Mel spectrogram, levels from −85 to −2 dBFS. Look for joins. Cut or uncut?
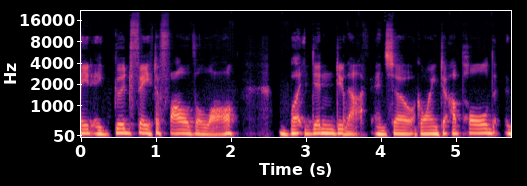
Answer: cut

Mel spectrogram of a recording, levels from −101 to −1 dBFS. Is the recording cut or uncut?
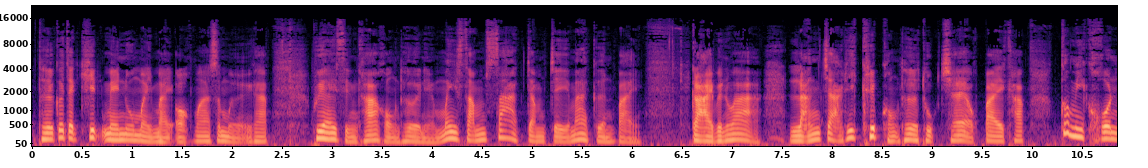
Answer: cut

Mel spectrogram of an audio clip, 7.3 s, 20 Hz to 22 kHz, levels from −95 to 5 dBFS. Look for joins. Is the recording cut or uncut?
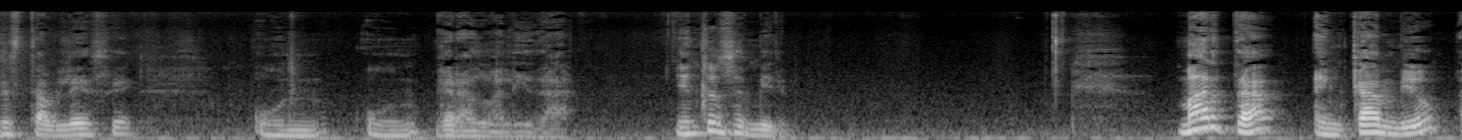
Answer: cut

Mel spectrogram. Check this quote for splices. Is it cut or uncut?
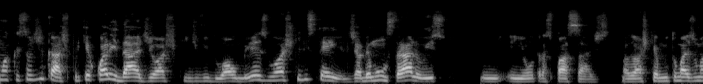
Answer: uncut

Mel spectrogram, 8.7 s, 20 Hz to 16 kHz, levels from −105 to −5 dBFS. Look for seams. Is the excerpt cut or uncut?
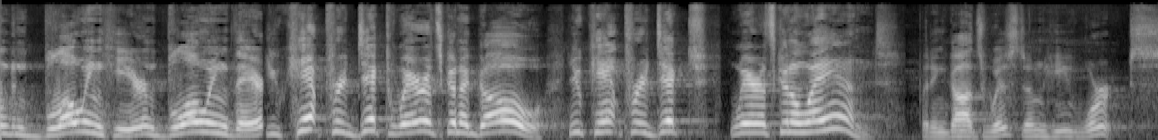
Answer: cut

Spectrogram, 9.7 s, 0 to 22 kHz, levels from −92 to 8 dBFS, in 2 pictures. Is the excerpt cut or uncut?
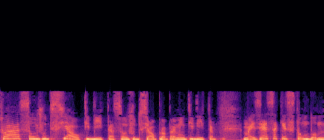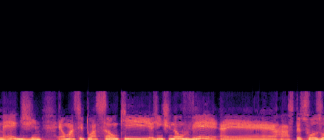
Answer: cut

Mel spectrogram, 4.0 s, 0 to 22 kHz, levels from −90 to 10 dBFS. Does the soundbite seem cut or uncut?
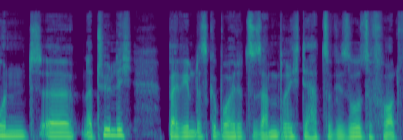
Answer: uncut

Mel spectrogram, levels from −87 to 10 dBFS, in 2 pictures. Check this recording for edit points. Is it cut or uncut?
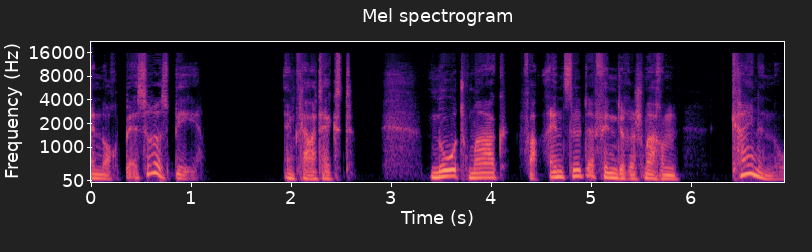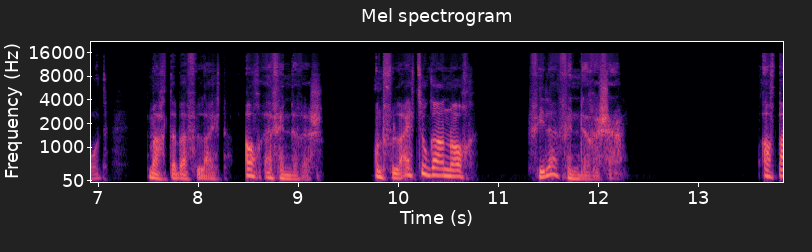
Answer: uncut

